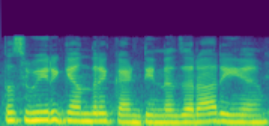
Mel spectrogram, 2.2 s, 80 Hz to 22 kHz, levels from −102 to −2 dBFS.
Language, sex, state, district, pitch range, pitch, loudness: Hindi, female, Haryana, Charkhi Dadri, 180-215 Hz, 195 Hz, -11 LUFS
